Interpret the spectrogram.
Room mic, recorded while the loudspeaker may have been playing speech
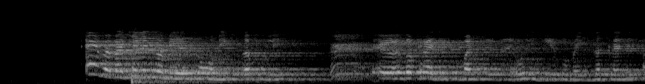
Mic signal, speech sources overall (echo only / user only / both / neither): user only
